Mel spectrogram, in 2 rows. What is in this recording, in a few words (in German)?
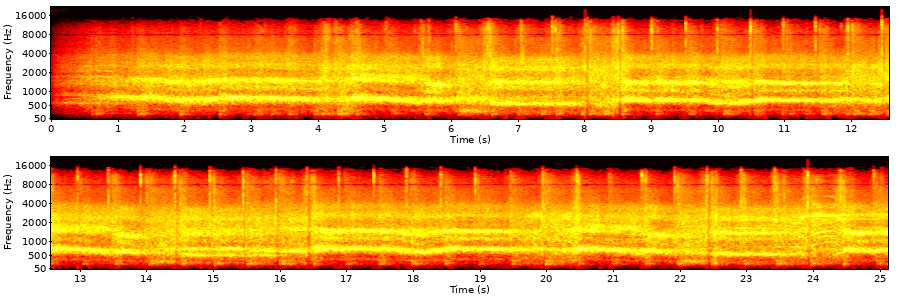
torhymne fangesaenge; bayer 04 leverkusen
